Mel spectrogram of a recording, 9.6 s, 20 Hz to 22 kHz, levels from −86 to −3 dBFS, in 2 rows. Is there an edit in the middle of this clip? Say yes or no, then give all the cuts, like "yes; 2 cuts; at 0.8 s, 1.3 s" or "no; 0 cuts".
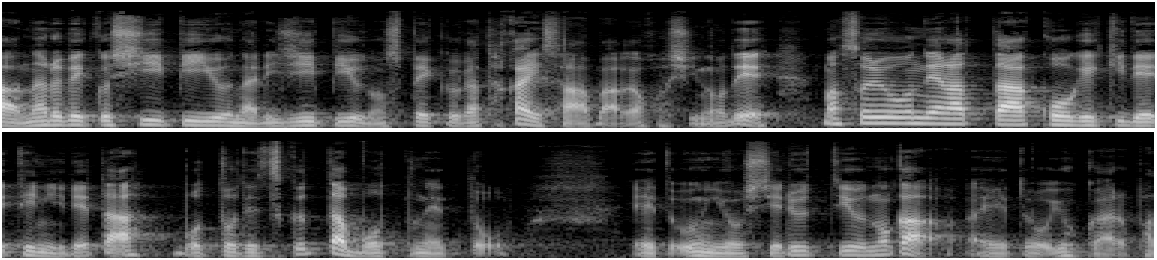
no; 0 cuts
